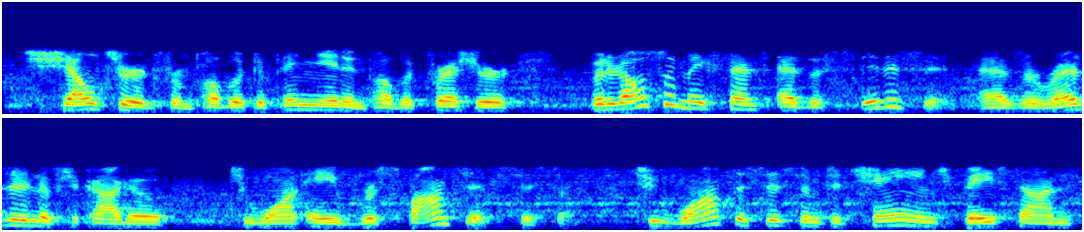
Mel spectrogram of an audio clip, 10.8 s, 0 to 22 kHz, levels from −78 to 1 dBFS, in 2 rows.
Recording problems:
phone-call audio; poor line; nothing above 3.5 kHz
traffic noise; faint; throughout; 25 dB below the speech

